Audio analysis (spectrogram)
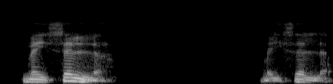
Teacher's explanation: Esta yod cierra la A en E, E y C. Luego esta yod también palataliza la S en una J antigua.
